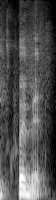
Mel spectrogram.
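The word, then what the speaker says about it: Qbit: So I'm going to do, and it's spelled Q-B-I-T, Quibit.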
